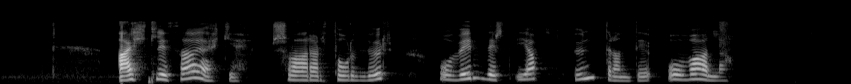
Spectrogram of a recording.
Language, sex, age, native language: Icelandic, female, 30-39, Icelandic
